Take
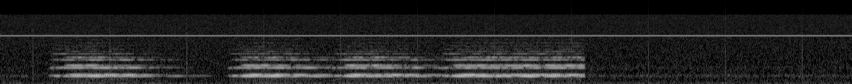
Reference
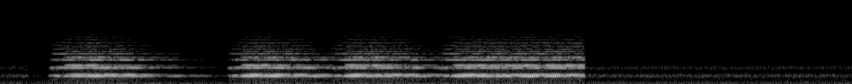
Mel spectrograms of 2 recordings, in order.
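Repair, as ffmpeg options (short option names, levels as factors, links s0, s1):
-af "adeclick=t=4,bandreject=f=3800:w=30,afwtdn=0.0056"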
